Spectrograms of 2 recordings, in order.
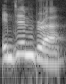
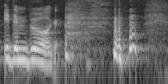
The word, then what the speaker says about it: Edinburgh: Yeah, because I used to pronounce Leicester to say Leicester. A friend joked one day, Edinburgh, not Edinburgh.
